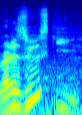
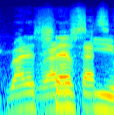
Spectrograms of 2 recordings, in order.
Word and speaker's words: Radziewski: Radziewski. I can about tell you this is not how it's pronounced. But Radziewski's you never know. Radishevsky. We have been corrected.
